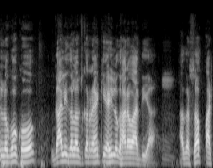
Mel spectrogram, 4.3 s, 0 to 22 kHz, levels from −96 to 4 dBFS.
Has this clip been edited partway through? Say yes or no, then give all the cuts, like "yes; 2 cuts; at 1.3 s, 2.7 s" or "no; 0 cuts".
no; 0 cuts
